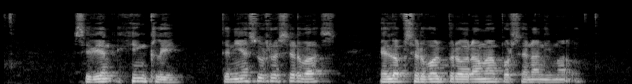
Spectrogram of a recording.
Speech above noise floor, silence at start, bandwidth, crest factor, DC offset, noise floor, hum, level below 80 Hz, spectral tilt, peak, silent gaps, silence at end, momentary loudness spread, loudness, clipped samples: 43 dB; 0.1 s; 11.5 kHz; 18 dB; under 0.1%; -61 dBFS; none; -56 dBFS; -5.5 dB/octave; -2 dBFS; none; 0.5 s; 13 LU; -19 LUFS; under 0.1%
